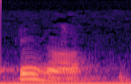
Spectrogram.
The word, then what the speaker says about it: skenos: The word tent in Greek is the word skenos. Let me make sure of that word. I remember the spelling of it, and I'm the world's worst speller. Yeah, skenos. It's like this. S-K-A-N-O-S. S-K-E, long E-N-O-S. And we get our word skenao from that, S-K-E-N-O-O, which means to tent, or to tabernacle, or to dwell in a tent.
